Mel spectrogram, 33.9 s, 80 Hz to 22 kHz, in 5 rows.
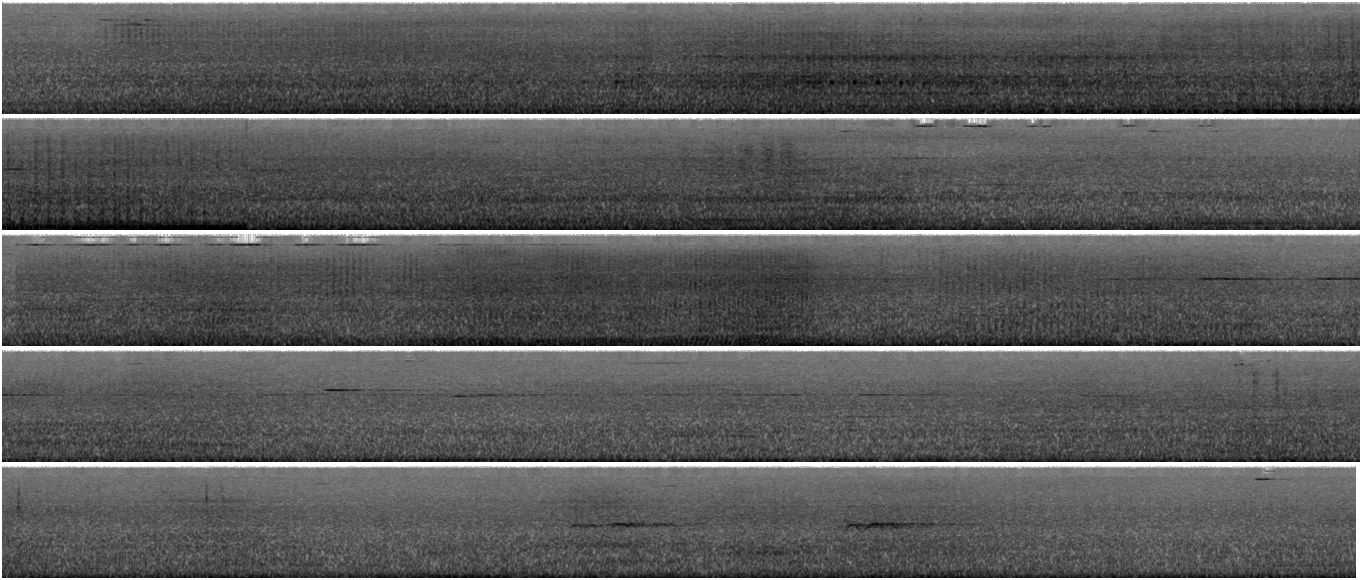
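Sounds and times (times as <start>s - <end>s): cars and motorbikes passing: 0.0s - 33.9s.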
